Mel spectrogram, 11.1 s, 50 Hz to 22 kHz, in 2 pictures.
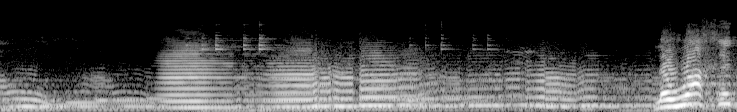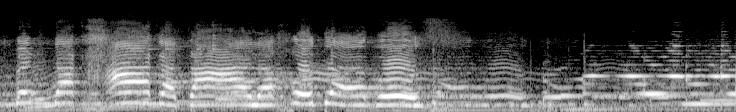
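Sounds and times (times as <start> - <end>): person singing: 0.0 - 1.7, 4.9 - 11.0
electronic keyboard melody: 0.0 - 11.0.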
